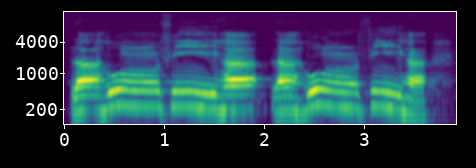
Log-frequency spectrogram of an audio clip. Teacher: kalau mim dua syafatain, dua bibir, kalau fa masih ada gigi yang menyentuh badan bibir.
